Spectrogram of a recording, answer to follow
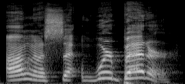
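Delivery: high, loud defiant declaration; loud boast. Real, not acted. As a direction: blurt it out loud and proud. Brash boast sparks mock flame war.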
